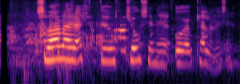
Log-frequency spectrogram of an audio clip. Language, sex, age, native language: Icelandic, female, 11, Icelandic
